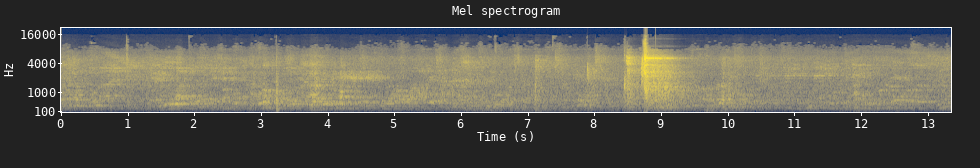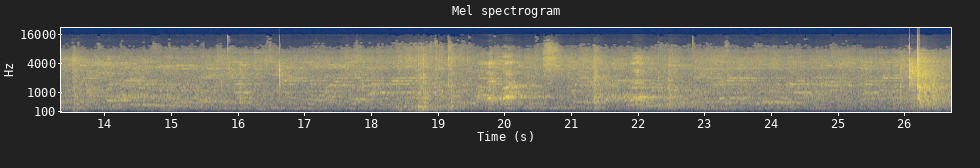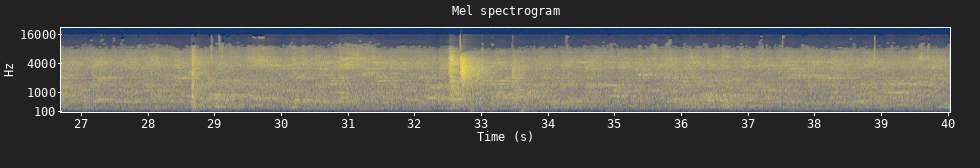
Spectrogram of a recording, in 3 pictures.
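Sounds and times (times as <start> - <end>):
voices chattering: 0.0 - 40.0.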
